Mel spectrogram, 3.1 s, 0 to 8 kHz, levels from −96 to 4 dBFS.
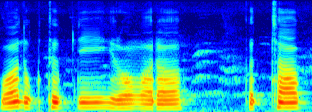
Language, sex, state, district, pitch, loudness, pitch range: Garo, male, Meghalaya, South Garo Hills, 125 Hz, -19 LUFS, 115-130 Hz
